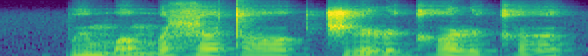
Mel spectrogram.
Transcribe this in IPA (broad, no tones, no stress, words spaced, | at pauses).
pɨ mɤmə ɮətɤ | t͡ʃɨ ɭɨɡʱɤɭɨ ɡʱə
